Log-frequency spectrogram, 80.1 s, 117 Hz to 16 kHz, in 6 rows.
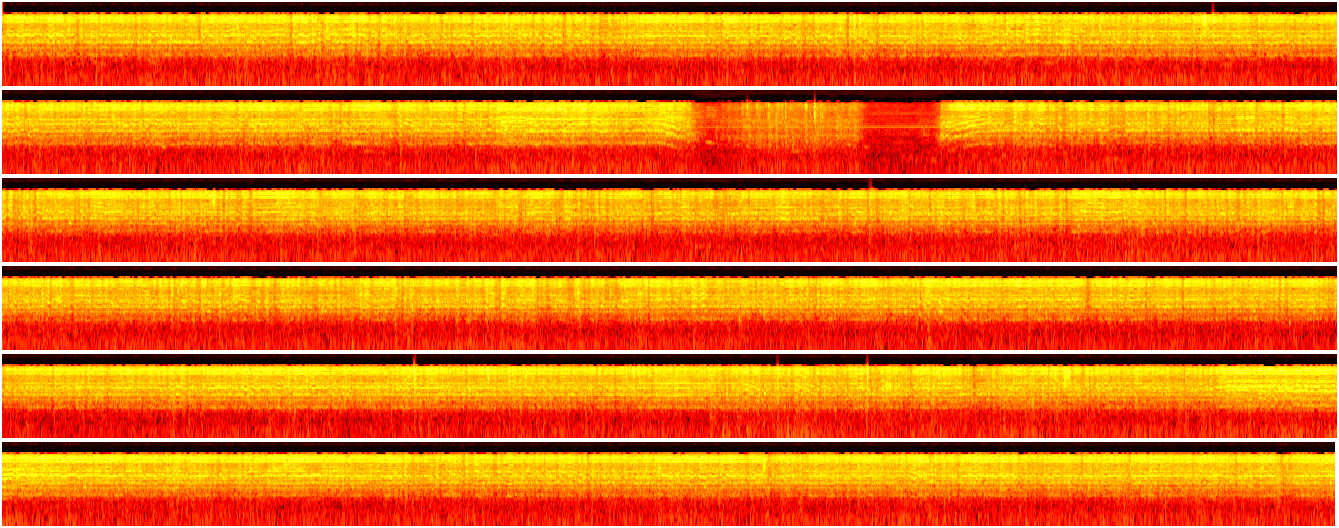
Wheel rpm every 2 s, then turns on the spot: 200, 200, 200, 200, 200, 190, 190, 190, 190, 190, 70, 90, 200, 200, 190, 190, 190, 190, 190, 190, 190, 190, 190, 200, 190, 190, 200, 190, 200, 190, 190, 190, 190, 190, 190, 190, 190, 190, 190, 190.
20-22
